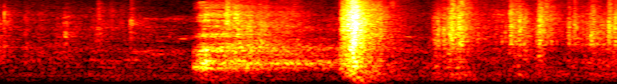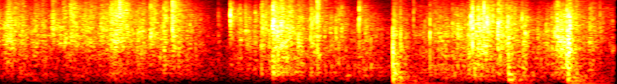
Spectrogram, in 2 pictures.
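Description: Clear plastic bag crinkling and rustling as the sneakers inside it are handled. It starts about a second in, with one sharper crackle shortly after.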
